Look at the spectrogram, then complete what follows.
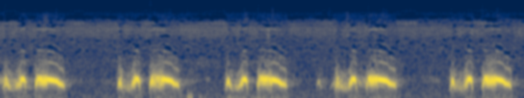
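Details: Repeated cooing of a spotted dove used to train doves: five phrases, each a double short coo followed by a longer descending one, evenly spaced about every one and a half seconds, with a faint click.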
